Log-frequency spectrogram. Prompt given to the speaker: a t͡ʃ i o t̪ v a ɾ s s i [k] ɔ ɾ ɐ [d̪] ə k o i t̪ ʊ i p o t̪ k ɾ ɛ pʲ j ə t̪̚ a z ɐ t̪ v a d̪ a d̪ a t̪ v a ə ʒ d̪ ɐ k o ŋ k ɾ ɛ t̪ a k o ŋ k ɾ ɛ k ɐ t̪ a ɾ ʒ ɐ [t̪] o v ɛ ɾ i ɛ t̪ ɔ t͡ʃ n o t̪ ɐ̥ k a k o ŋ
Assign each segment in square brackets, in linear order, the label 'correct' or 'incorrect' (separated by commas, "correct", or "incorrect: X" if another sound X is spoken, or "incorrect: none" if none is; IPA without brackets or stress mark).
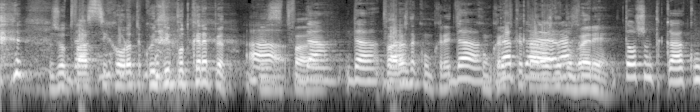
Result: incorrect: x, incorrect: t̪, incorrect: d̪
